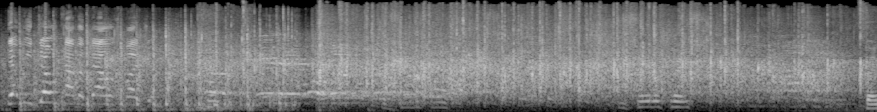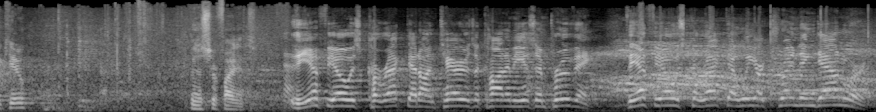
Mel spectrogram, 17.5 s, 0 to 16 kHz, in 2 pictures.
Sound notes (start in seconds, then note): 5.6 applause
